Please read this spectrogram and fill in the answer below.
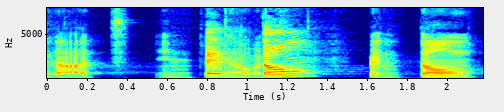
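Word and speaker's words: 弁当: Bentong, but in Japanese we say bento.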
